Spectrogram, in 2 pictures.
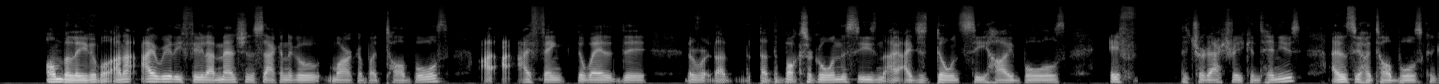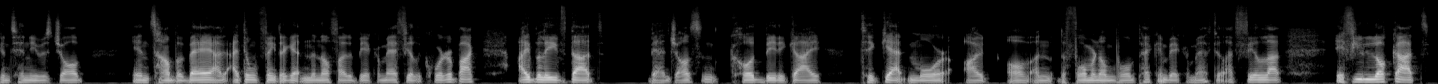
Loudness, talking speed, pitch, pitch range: -22 LUFS, 205 wpm, 105 Hz, 100-110 Hz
